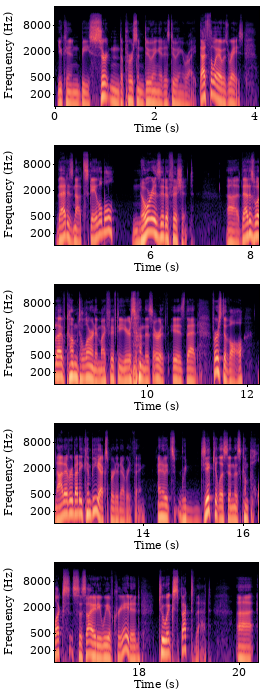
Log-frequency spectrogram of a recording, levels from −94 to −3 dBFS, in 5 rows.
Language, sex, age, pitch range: English, male, 40-59, 120-160 Hz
